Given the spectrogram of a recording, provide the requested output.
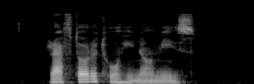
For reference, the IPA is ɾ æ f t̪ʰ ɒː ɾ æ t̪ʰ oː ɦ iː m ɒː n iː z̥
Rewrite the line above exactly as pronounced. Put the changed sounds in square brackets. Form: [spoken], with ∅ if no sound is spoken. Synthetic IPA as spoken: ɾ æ f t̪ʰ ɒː ɾ [e] t̪ʰ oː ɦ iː [n] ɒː [m] iː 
